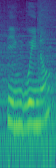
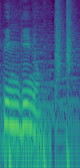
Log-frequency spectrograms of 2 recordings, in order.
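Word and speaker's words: pingüino: only showing you that in some words the uh ooh has to be pronounced like in pinguino penguin pinguino because if you don't put that uh two dots it will be pingino juice uh in Spanish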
